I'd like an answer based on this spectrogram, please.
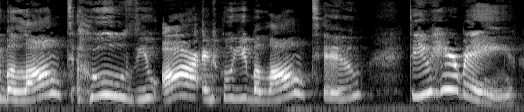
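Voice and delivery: high, loud exhortation; calling listeners to walk in authority; fired-up preaching. Acted. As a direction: preach it hard at the congregation. Preaching at full force.

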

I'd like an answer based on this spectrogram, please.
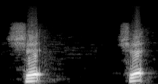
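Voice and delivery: loud panicked cursing; loud swearing. Real, not acted. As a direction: shout the curses. Being chased, cursing.

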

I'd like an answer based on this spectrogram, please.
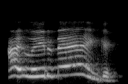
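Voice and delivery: high, loud, silly announcement; crying out. Acted. Duck joking atop a pumpkin, crying out. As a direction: proclaim it with playful pride. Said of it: "cried Duck".

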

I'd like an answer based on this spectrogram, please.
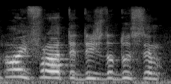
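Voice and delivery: high-pitched, loud complaint; exasperated protest. Real, not acted. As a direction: cry out in disbelief, way up high. Protests a hit that failed. (protest exasperat, pe ton foarte înalt)

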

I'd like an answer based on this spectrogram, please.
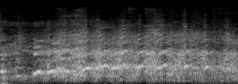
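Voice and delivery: a high squealing laugh; high squeal of laughter. Real, not acted. Comedian recalling dad in closet, high squealing laugh. Comic laughing at own story.

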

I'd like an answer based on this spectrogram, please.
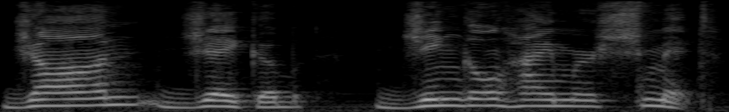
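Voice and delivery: John Jacob Jingleheimer Schmidt said very slowly; over enunciating. Shown as a demonstration. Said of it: "we say".

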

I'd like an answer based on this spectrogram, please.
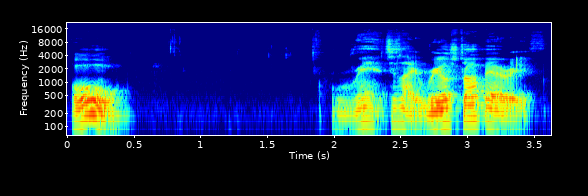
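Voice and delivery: chewing while talking; tasting a bite of ice cream sandwich; mouth full. Real, not acted. Seen 1: bites sandwich at -3, chews with lips moving through labelled words.

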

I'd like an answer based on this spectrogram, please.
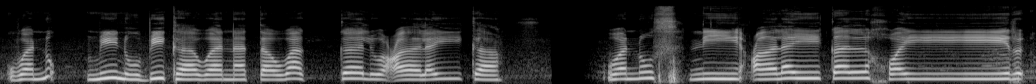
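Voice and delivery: slow, measured Quranic recitation. Shown as a demonstration. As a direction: draw each word out with tajweed. Recites dua slowly.

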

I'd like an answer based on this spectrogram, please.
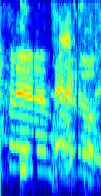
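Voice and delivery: loud, drawn-out teacher's cheer; excited praise. Real, not acted. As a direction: praise the right answer slowly and loudly. Teacher cheers a correct answer.

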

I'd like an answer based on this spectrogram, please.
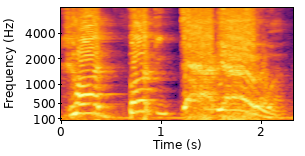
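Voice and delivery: high, drawn-out shout; real enraged yell; furious cursing. Real, not acted. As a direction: curse the game at full stretch. Cursing the game after failing.

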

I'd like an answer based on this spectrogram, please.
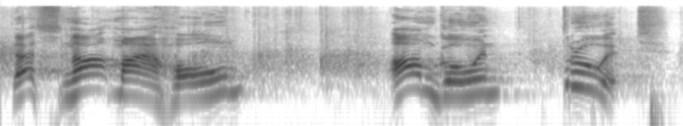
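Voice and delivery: high, loud preacher's proclamation; triumphant declaration. Acted. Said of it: "But you should be".

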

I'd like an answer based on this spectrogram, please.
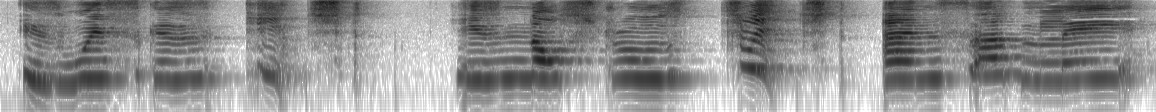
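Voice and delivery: high, loud, breathless storytelling; read-aloud drama of the big sneeze; building excitement. A narrator's reading. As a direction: race through the chaos.

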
